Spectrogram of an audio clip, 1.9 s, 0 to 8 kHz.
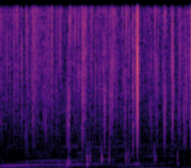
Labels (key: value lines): label: biophony
recorder: SoundTrap 300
